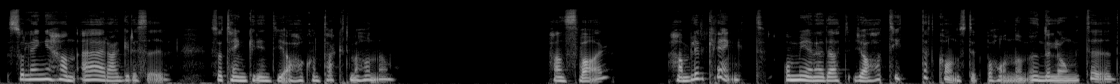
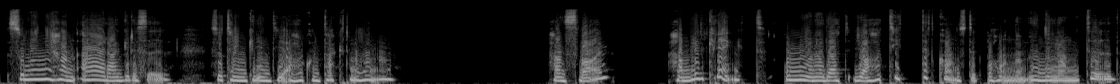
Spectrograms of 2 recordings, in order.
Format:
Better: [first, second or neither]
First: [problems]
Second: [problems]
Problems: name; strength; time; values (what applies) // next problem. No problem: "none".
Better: first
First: none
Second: distortion; heavy; 24% of the sound clipped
